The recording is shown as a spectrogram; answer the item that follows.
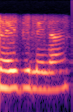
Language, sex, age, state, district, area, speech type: Sindhi, female, 18-30, Gujarat, Surat, urban, conversation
